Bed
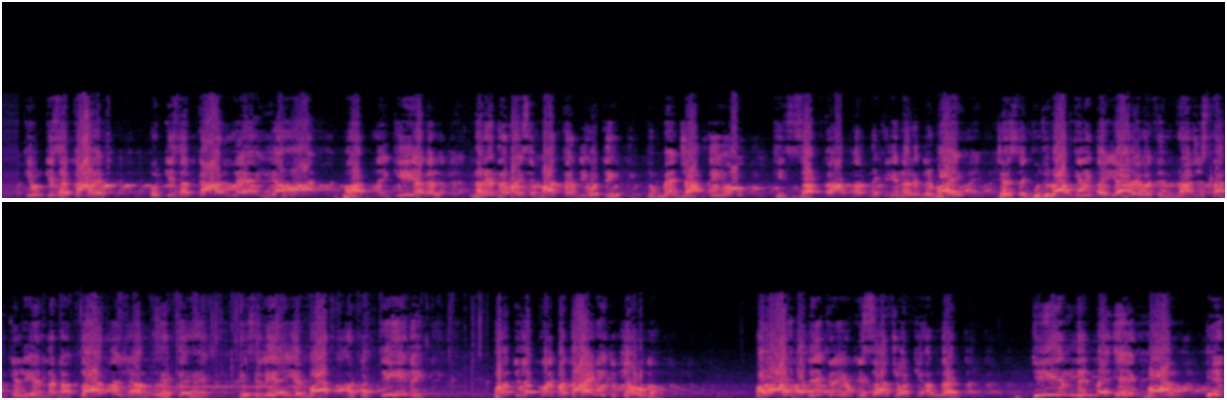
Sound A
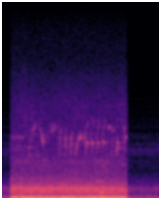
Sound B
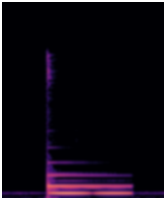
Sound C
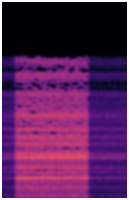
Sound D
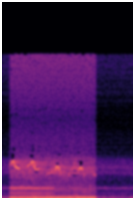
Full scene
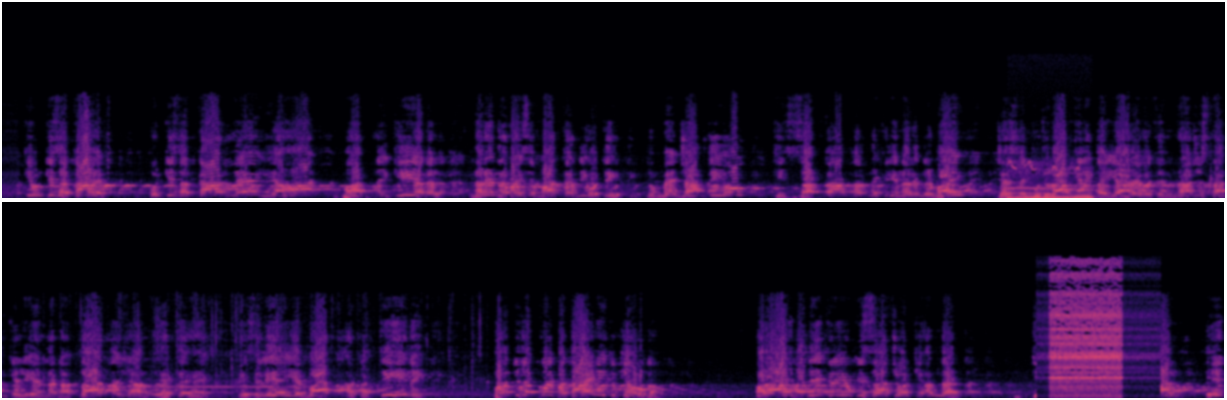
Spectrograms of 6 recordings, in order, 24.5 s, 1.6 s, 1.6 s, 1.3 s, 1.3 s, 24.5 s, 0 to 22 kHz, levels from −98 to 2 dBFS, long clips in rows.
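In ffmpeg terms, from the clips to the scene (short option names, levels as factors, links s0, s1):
-filter_complex "[0:a]volume=0.224[s0];[4:a]lowpass=f=1200:p=1[s1];[s0]asplit=2[s2][s3];[s2]atrim=end=22.574[s4];[3:a]atrim=end=1.25,asetpts=PTS-STARTPTS,volume=0.473[s5];[s3]atrim=start=23.816[s6];[s1]atrim=end=1.31,asetpts=PTS-STARTPTS,volume=0.266,afade=t=in:d=0.004:c=hsin,afade=t=out:st=1.306:d=0.004:c=hsin,adelay=9970[s7];[s4][s5]acrossfade=d=0.004:c1=hsin:c2=hsin[s8];[s8][s6]acrossfade=d=0.004:c1=hsin:c2=hsin[s9];[s9][s7]amix=inputs=2:normalize=0"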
